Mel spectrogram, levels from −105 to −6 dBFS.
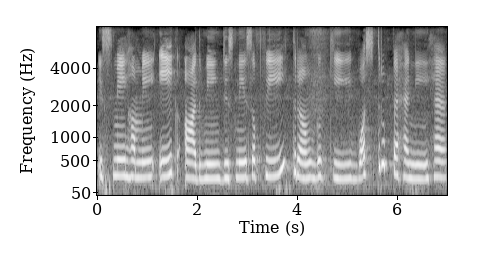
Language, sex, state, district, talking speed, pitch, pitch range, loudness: Hindi, female, Punjab, Fazilka, 95 wpm, 245 Hz, 230-260 Hz, -17 LUFS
